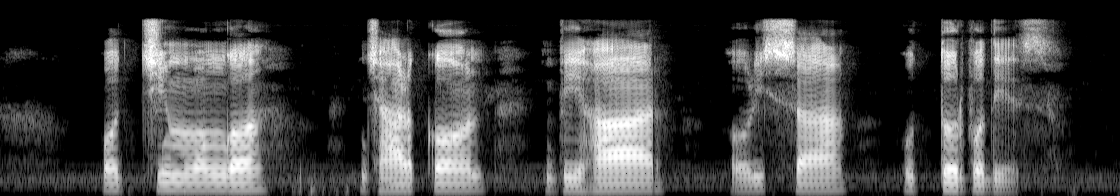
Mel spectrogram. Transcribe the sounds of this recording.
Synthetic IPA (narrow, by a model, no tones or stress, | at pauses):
pɔt͡ʃimːɔŋɡɔ | d͡ʒʱaɽkɔn | biɦaɾ | ɔɽisa | ut̪ːɔɾpɾɔd̪es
